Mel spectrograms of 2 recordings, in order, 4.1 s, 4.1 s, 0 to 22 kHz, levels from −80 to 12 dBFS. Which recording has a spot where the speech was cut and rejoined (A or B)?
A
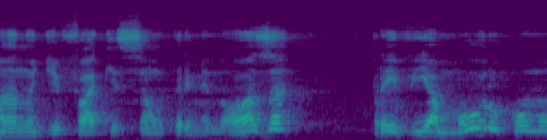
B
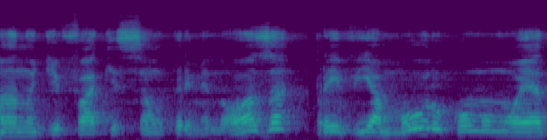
B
